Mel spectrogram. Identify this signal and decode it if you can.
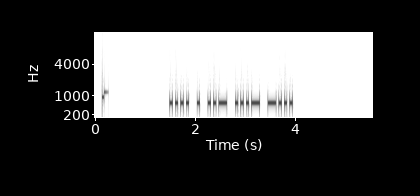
Morse code, heard as a keyed tone, about 22 wpm, 700 Hz. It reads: HEUVB
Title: Five Challenging Letter-Number Combinations 22wpm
